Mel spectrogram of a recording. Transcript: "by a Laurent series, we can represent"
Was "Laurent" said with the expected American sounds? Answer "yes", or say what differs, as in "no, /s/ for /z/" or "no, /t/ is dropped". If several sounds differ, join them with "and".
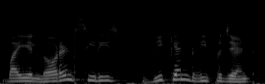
yes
